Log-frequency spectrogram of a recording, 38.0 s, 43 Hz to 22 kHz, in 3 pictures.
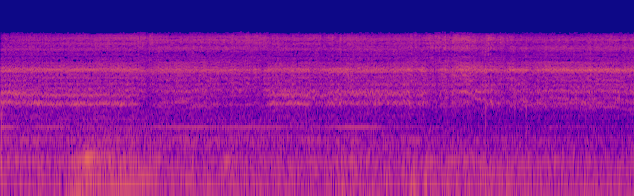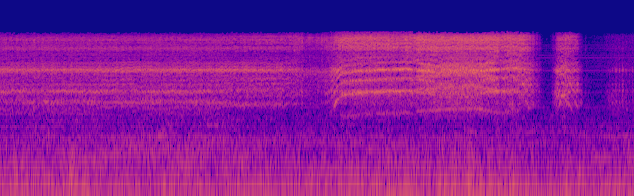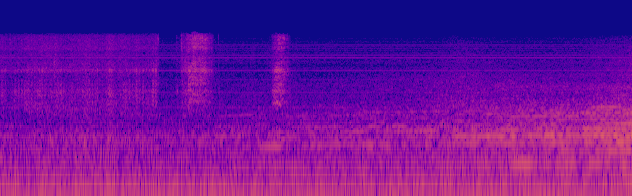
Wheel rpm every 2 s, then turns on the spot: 70, 70, 70, 70, 70, 70, 70, 70, 70, 90, 160, 100, 20, 20, 10, 0, 0, 0, 0.
24-28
